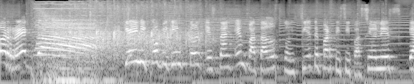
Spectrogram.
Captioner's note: applause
